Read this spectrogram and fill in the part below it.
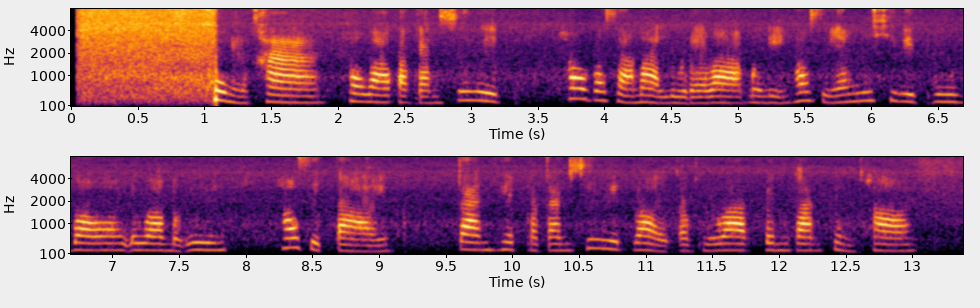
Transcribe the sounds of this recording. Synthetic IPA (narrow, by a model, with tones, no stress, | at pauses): kʰu˧˩mkʰaː˧pʰɔ˧waː˧pa˧ka˨nsiː˧˨wi˧˩t̪̚ | hʰa˧˥˩wpaː˧˦saː˨˦naː˧˩luː˧˩˦ɾa˧˩jwaː˧mɯ˧˩˨niː˧˩t̪ʰa˧˥˩wsi˧˦ɲa˧˨ŋmiː˧˥˨siː˧wi˧t̪̚buː˧bɔː˧ɾɯː˨˦waː˧mɯ˧˦ʔɯː˧˨n | h̪ʰa˥˨wsi˧˦t̪aː˨˩j | kaː˧nɦe˧t̪̚pːɾa˧ka˧˨nsiː˧˨wi˧t̪̚wa˧˩jkɔ˧˩t̪ʰɯː˧˦waː˧pe˧nkaː˧nkʰu˨˧˩mkʰaː˧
